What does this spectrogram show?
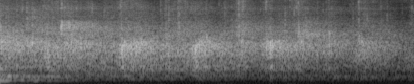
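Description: A crowd claps steadily for a couple of seconds, a dense, even patter of many hands that swells slightly in waves without dying away.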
